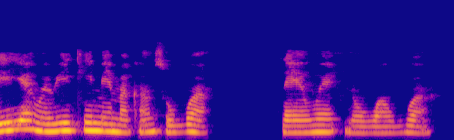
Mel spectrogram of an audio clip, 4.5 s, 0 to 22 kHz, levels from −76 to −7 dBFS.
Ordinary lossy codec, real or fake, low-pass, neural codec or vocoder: none; real; 7.2 kHz; none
